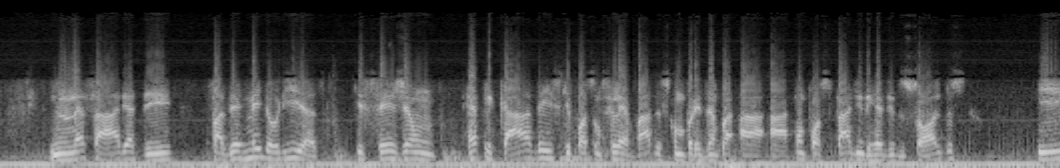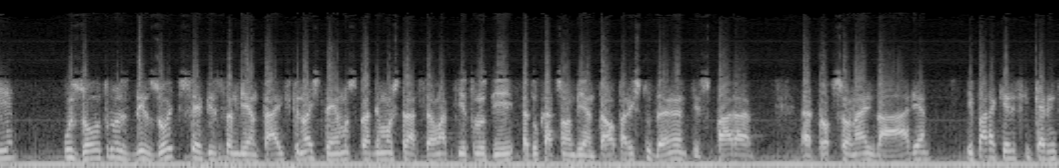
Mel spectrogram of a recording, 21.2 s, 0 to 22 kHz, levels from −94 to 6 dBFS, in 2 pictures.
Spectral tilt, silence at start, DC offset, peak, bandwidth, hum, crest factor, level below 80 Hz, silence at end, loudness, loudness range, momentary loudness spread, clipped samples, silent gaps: -6.5 dB/octave; 0 s; under 0.1%; -6 dBFS; 9.4 kHz; none; 12 dB; -24 dBFS; 0 s; -19 LUFS; 2 LU; 6 LU; under 0.1%; none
